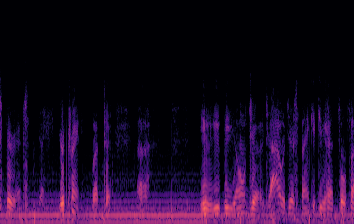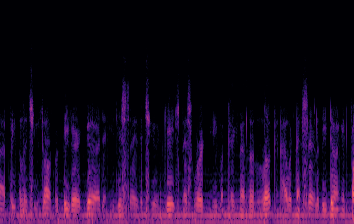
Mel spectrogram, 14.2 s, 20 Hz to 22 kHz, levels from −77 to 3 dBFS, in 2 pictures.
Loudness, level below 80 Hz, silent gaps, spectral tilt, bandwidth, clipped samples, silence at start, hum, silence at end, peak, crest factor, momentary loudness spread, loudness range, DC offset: -34 LUFS; -46 dBFS; none; -9 dB/octave; 7.4 kHz; under 0.1%; 0 s; none; 0 s; -14 dBFS; 20 dB; 7 LU; 2 LU; under 0.1%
